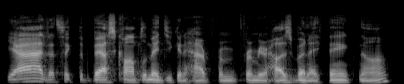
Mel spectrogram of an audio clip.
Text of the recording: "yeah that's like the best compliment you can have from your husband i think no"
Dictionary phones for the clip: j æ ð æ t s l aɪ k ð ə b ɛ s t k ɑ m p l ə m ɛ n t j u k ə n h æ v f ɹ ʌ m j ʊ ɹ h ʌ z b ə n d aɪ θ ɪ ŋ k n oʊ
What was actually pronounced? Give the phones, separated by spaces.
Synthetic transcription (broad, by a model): j æ ð æ t s l aɪ k ð ə b ɛ s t k ɑ m p l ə m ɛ n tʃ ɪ k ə n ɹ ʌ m f ɹ ʌ m j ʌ ɹ h ʌ z b ə n d aɪ θ ɪ ŋ k n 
